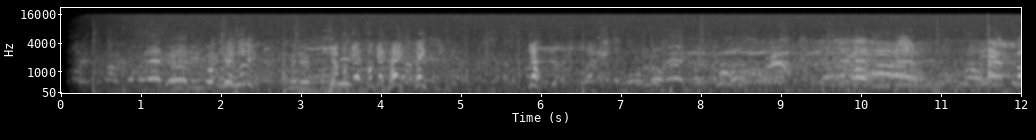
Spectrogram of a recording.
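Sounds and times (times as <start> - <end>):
players calling and shouting: 0.1 - 12.0.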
